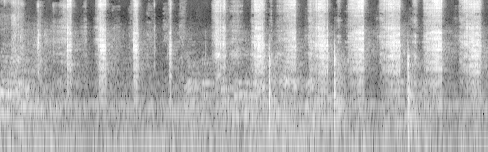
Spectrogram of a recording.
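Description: Repeated dry creaking and rasping bursts from a Jetta's suspension control arm, irregular and close, over a low rumbling background with a faint voice here and there.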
